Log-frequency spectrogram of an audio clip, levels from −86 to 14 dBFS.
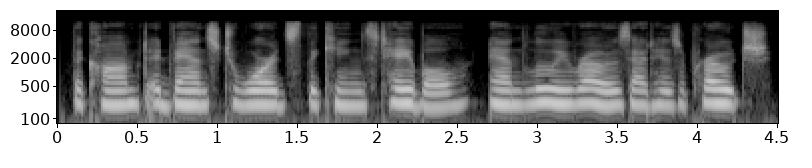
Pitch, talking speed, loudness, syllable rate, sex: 200 Hz, 175 wpm, -15 LUFS, 4.5 syllables/s, female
